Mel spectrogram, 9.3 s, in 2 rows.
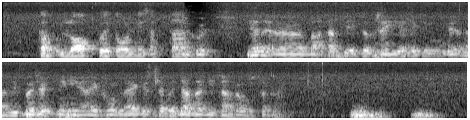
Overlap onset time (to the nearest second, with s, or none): none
